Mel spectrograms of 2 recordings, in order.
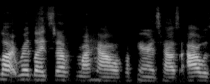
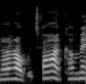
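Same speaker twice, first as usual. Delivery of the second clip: mock, insistent, pitched-up begging and coaxing; 6 semitones higher than usual. Retelling a date who will not take her home: imitating someone begging. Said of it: "He's begging me".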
